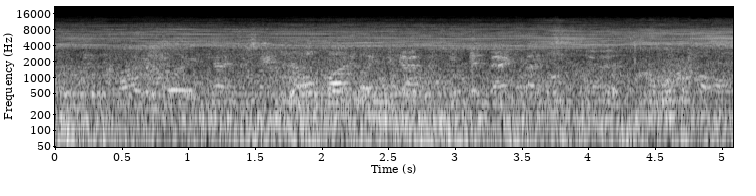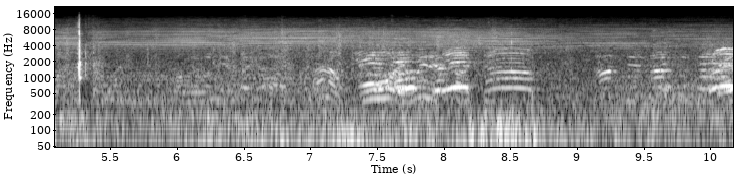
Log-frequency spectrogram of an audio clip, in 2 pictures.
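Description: A softball bat hitting a pitched ball: one sharp crack about five seconds in, followed a couple of seconds later by players shouting.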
